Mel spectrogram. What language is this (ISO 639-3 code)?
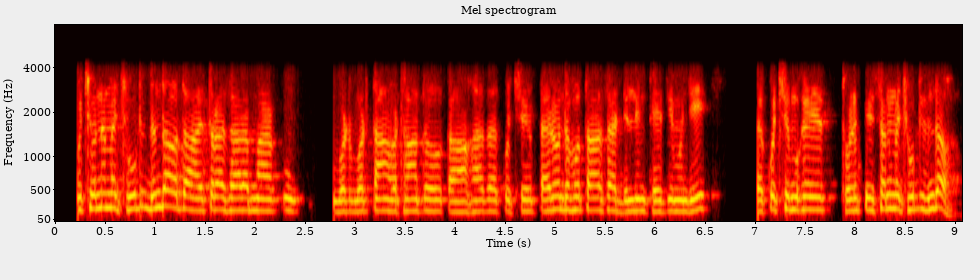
snd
